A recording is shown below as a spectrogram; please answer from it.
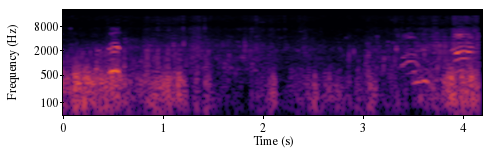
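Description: Wind rumbling on the microphone at the water's edge, loudest in the first second and easing off in the middle, with a few short voice sounds.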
